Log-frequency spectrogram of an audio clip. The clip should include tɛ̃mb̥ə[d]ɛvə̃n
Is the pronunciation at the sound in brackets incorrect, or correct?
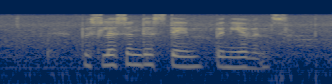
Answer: incorrect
